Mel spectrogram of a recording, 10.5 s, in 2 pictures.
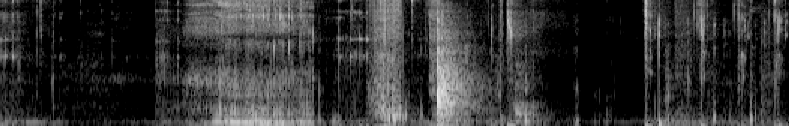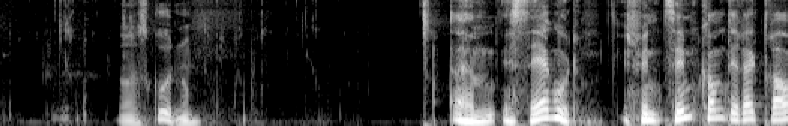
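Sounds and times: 
ice cubes clinking in a drink: 0.0 - 3.0
speech: 6.2 - 6.7, 8.2 - 10.5.

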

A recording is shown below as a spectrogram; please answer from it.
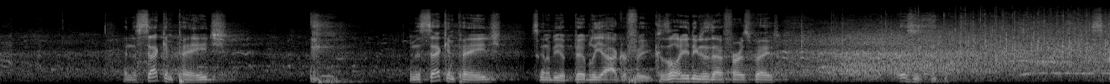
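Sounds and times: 
laughter: 0.0 - 4.9, 6.6 - 11.0
speech: 1.2 - 2.4, 3.1 - 3.5, 4.1 - 8.0, 9.0 - 9.6
audience applause: 7.8 - 11.0.

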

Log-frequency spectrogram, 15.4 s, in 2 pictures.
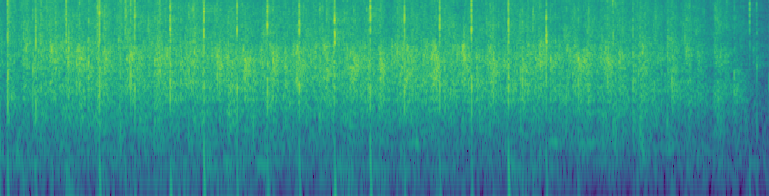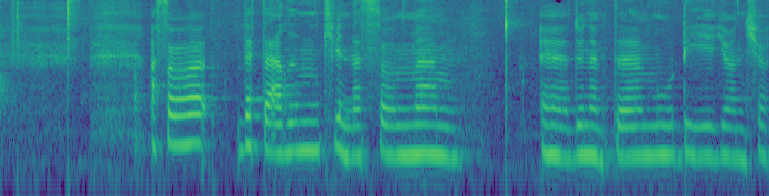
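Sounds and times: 
audience applause: 0.0 - 8.0
speech: 9.4 - 12.4, 13.1 - 15.3.

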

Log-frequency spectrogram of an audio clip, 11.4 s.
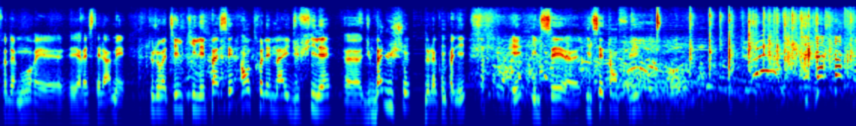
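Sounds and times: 
speech: 0.0 - 9.2
voices talking and laughing: 6.4 - 9.6
audience clapping: 8.7 - 11.4.

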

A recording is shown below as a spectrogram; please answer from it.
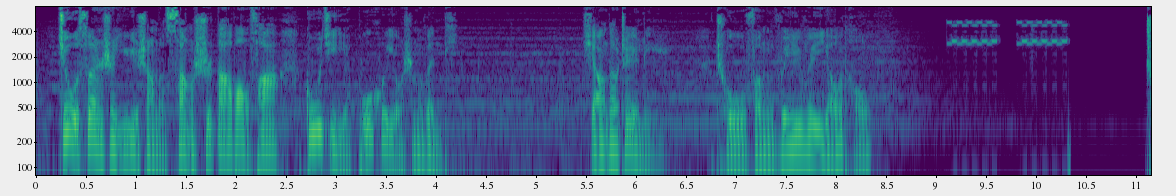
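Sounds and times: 
speech: 0.2 - 4.3, 5.5 - 8.5
phone ringing with electronic trills: 9.1 - 10.4.

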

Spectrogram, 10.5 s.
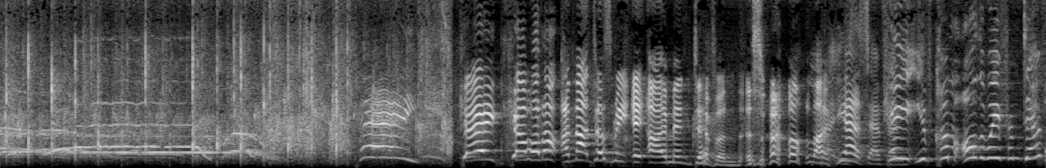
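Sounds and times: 
live show audience whoops: 0.0 - 3.0
live show audience clapping: 0.0 - 5.1
speech: 6.2 - 10.4.

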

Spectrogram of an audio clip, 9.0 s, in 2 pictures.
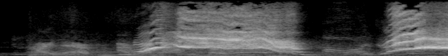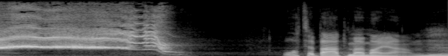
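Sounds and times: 
two-year-old boy screaming in a tantrum: 1.3 - 3.1, 3.8 - 6.4
speech: 7.4 - 8.9.

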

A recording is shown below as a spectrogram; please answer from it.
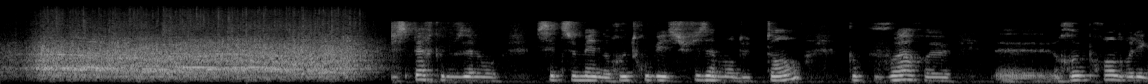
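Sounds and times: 
applause in parliament chamber: 0.0 - 3.9
speech: 4.0 - 11.4.

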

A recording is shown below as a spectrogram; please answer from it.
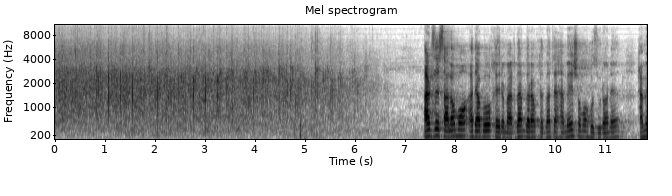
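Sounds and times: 
seminar audience applause at a calm-living seminar: 0.0 - 6.6
speech: 7.4 - 11.8.

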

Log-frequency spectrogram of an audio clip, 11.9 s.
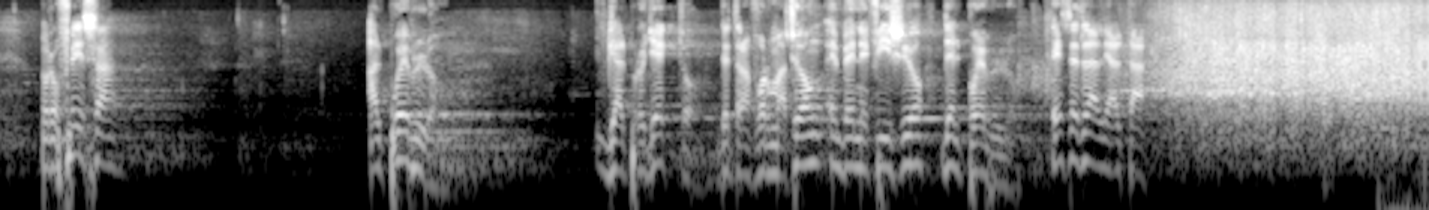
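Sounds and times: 
speech: 0.4 - 1.1, 3.1 - 4.0, 5.0 - 10.0
applause at political event: 8.6 - 11.9.

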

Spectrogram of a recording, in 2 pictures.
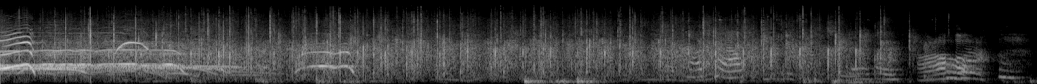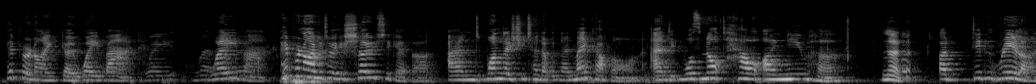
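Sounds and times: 
audience whoops: 0.0 - 3.8
comedy show audience applauding and cheering a guest comedian: 0.0 - 9.5
speech: 10.9 - 11.9, 12.5 - 20.7.

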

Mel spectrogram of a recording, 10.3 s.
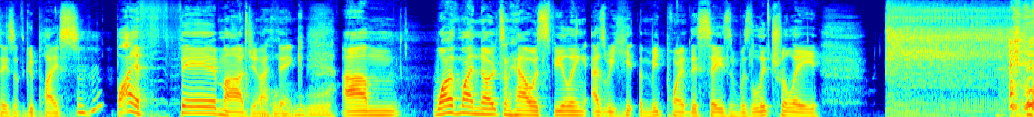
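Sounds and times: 
speech: 0.0 - 9.3
person vocally imitating air escaping a balloon: 2.5 - 3.5, 8.9 - 10.3.

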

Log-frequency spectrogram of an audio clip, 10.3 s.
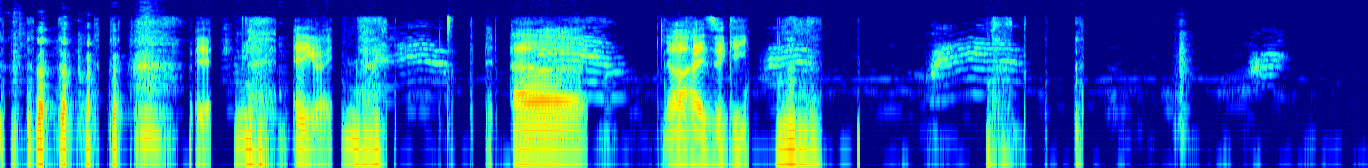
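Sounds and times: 
speech: 0.0 - 0.7, 1.5 - 3.0, 3.8 - 4.4, 5.0 - 6.2
cat meowing: 2.9 - 3.4, 4.3 - 4.7, 7.0 - 7.7, 9.3 - 9.7.

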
